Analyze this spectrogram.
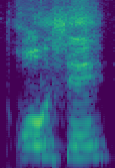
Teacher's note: No pronouncing of the T, projet, soft J sound, projet.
